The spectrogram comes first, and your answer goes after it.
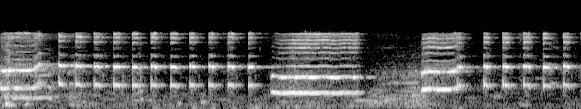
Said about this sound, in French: Oui, vous connaissez tous ça ? L'air de la Reine de la Nuit, de la flûte enchantée de Mozart, et bien voilà, la version d'un perroquet Amazon à front bleu.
